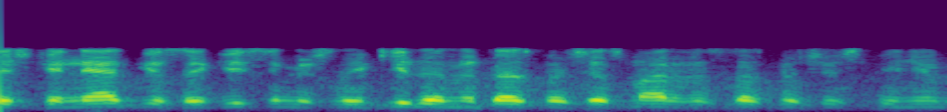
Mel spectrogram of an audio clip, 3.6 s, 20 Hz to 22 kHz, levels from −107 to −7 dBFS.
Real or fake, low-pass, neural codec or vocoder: real; 3.6 kHz; none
